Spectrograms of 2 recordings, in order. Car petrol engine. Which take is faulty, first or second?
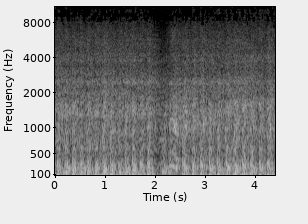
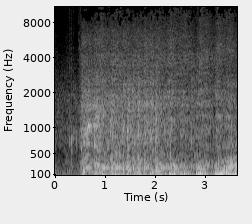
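first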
